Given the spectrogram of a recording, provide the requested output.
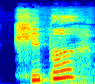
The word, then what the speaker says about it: Kuiper: x is telling us it's keeper well that's the german pronunciation that didn't help scooter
